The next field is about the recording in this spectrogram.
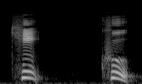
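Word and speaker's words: きく: 이거를 예를 들자면은 키라고 하는 것은 키쿠라는 단어의 첫음이 왔으니까 키와 가깝게. 그 다음에 쿠 같은 경우에는 첫음이 아니잖아요. 그러니까 꾸처럼 해서 키쿠라고 발음을 한다는 겁니다.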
